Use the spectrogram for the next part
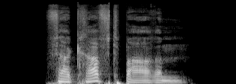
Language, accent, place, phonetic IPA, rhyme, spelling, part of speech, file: German, Germany, Berlin, [fɛɐ̯ˈkʁaftbaːʁəm], -aftbaːʁəm, verkraftbarem, adjective, De-verkraftbarem.ogg
- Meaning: strong dative masculine/neuter singular of verkraftbar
